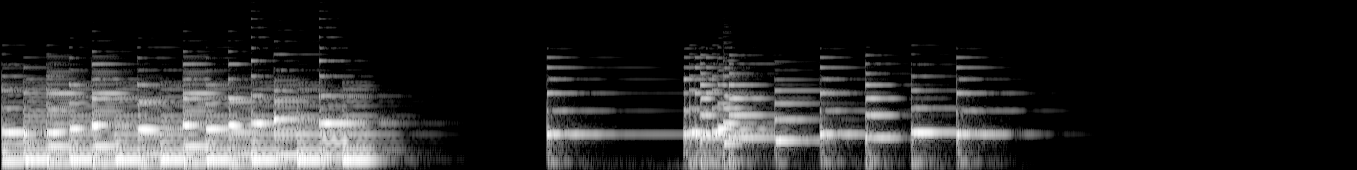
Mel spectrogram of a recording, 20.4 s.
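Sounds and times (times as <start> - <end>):
piano fragment: 0.0 - 6.2, 8.2 - 15.6.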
